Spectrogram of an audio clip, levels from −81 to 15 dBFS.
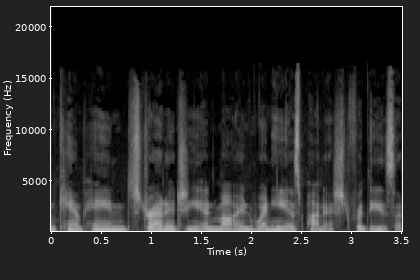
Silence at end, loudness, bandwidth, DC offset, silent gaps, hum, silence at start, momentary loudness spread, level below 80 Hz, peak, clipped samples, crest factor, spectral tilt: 0 s; -23 LUFS; 16.5 kHz; under 0.1%; none; none; 0 s; 6 LU; -62 dBFS; -4 dBFS; under 0.1%; 18 dB; -4 dB/octave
